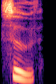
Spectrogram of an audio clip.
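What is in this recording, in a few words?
"soothe", American English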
